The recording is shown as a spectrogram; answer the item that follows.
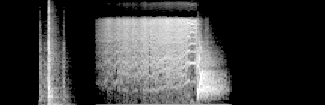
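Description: Cartoon sound effects: a short click, then a swelling whoosh that ends in a quick upward-gliding plop.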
